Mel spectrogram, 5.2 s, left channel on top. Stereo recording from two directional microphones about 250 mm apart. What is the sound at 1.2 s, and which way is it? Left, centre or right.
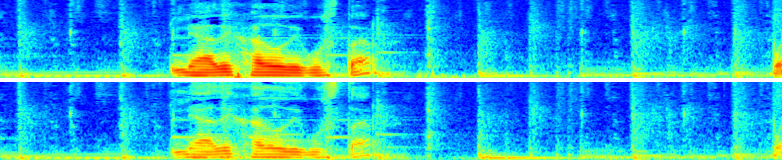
Speech, left.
